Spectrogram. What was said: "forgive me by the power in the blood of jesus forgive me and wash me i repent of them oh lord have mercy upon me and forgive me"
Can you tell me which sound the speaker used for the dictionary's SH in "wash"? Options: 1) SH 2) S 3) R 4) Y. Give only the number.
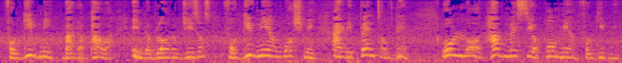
1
